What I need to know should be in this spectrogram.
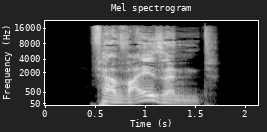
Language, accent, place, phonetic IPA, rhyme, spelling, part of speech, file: German, Germany, Berlin, [fɛɐ̯ˈvaɪ̯zn̩t], -aɪ̯zn̩t, verwaisend, verb, De-verwaisend.ogg
- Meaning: present participle of verwaisen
